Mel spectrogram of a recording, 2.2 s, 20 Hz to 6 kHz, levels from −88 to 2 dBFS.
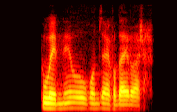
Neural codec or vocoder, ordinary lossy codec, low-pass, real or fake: codec, 16 kHz, 1 kbps, X-Codec, HuBERT features, trained on LibriSpeech; MP3, 48 kbps; 5.4 kHz; fake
